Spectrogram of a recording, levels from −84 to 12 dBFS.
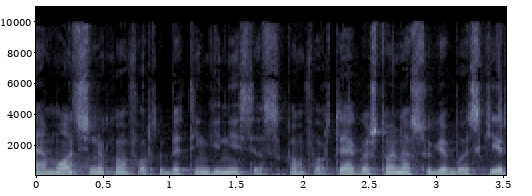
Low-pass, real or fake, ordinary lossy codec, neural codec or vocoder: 9.9 kHz; real; MP3, 64 kbps; none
